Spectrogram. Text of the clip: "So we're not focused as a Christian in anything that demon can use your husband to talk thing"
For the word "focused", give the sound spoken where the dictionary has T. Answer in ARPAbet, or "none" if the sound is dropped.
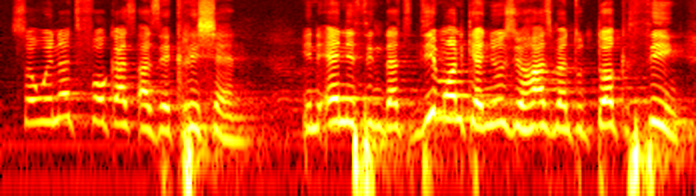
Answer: none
